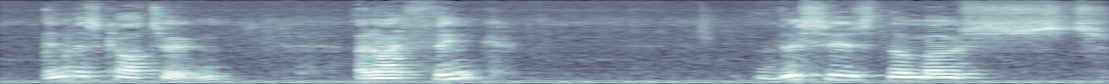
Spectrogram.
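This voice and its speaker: Over noticeable background noise, a man with an English accent speaks very slowly at a fairly high pitch, his voice making very wide pitch swings. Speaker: former navy scientist. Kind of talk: interview.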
